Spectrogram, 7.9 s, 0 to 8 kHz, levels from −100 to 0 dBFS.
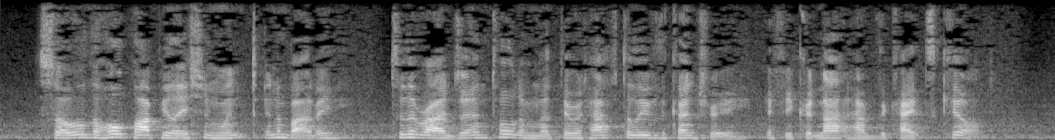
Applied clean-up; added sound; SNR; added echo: none; none; none; none.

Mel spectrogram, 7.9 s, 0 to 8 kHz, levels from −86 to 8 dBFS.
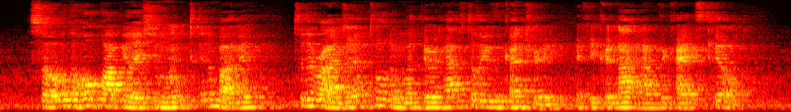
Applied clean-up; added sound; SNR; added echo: none; none; none; reverberation time 0.8 s.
